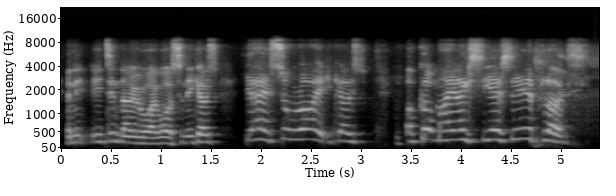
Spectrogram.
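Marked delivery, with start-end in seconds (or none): 1.9-2.7 very high mock-shouted reply; retold club yell, voice way up; imitating shouting. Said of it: "we were shouting at each other". 3.5-5.3 high mock yell over the music; imitating shouting. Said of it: "we were shouting at each other".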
